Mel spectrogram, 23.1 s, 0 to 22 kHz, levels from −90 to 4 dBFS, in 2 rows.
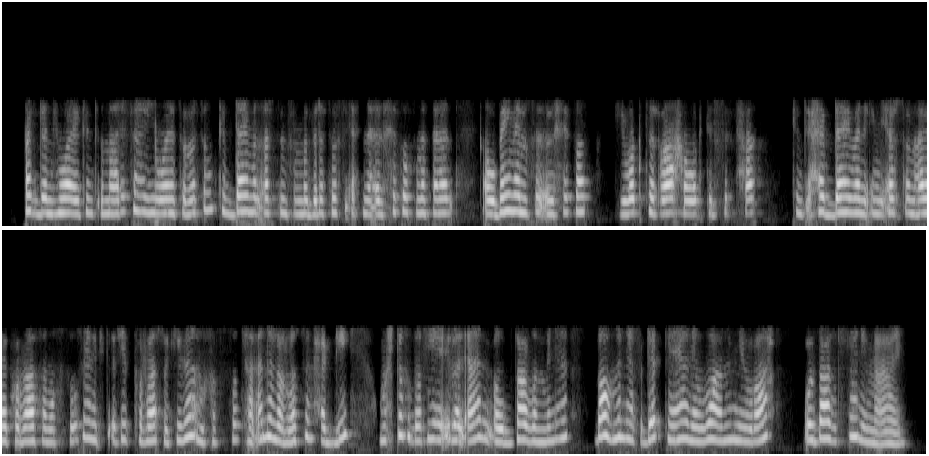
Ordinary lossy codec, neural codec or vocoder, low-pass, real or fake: none; codec, 44.1 kHz, 2.6 kbps, DAC; 3.6 kHz; fake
